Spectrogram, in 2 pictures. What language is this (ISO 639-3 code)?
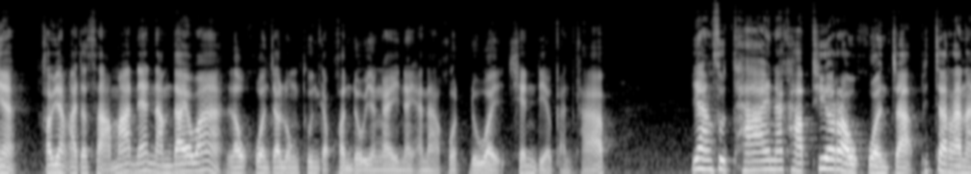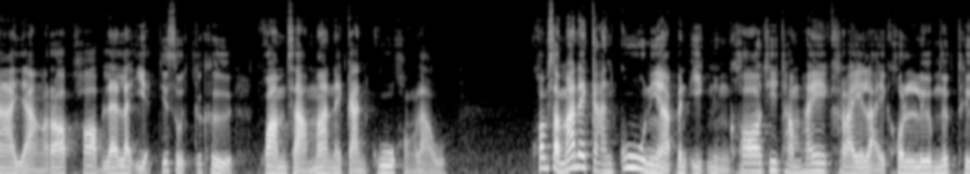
tha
